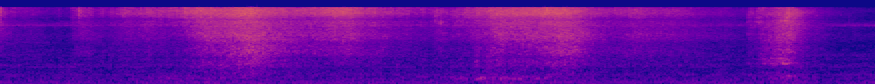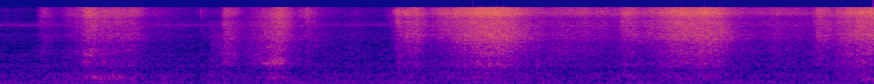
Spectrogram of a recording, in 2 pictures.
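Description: A rake scrapes and rustles through dry leaves in short, repeated strokes.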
